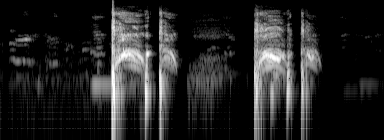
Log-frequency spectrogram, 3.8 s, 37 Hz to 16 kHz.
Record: {"cough_length": "3.8 s", "cough_amplitude": 32768, "cough_signal_mean_std_ratio": 0.36, "survey_phase": "beta (2021-08-13 to 2022-03-07)", "age": "18-44", "gender": "Female", "wearing_mask": "No", "symptom_cough_any": true, "symptom_runny_or_blocked_nose": true, "symptom_sore_throat": true, "symptom_fatigue": true, "symptom_fever_high_temperature": true, "symptom_headache": true, "symptom_onset": "2 days", "smoker_status": "Never smoked", "respiratory_condition_asthma": false, "respiratory_condition_other": false, "recruitment_source": "Test and Trace", "submission_delay": "1 day", "covid_test_result": "Positive", "covid_test_method": "ePCR"}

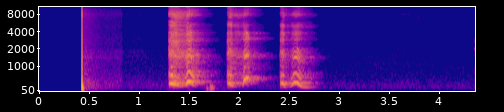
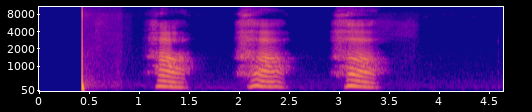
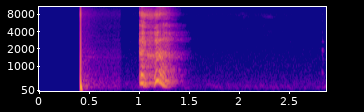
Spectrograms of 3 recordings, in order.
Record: {"three_cough_length": "4.4 s", "three_cough_amplitude": 32767, "three_cough_signal_mean_std_ratio": 0.3, "exhalation_length": "4.6 s", "exhalation_amplitude": 32767, "exhalation_signal_mean_std_ratio": 0.35, "cough_length": "2.9 s", "cough_amplitude": 32767, "cough_signal_mean_std_ratio": 0.24, "survey_phase": "beta (2021-08-13 to 2022-03-07)", "age": "18-44", "gender": "Female", "wearing_mask": "No", "symptom_none": true, "smoker_status": "Never smoked", "respiratory_condition_asthma": false, "respiratory_condition_other": false, "recruitment_source": "REACT", "submission_delay": "1 day", "covid_test_result": "Negative", "covid_test_method": "RT-qPCR", "influenza_a_test_result": "Negative", "influenza_b_test_result": "Negative"}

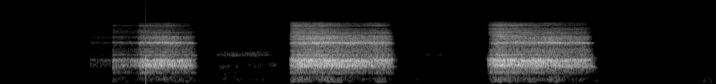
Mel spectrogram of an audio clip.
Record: {"exhalation_length": "7.2 s", "exhalation_amplitude": 18690, "exhalation_signal_mean_std_ratio": 0.53, "survey_phase": "alpha (2021-03-01 to 2021-08-12)", "age": "65+", "gender": "Male", "wearing_mask": "No", "symptom_none": true, "smoker_status": "Never smoked", "respiratory_condition_asthma": false, "respiratory_condition_other": false, "recruitment_source": "REACT", "submission_delay": "1 day", "covid_test_result": "Negative", "covid_test_method": "RT-qPCR"}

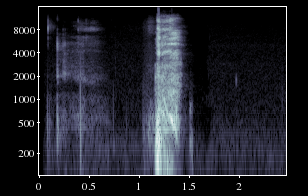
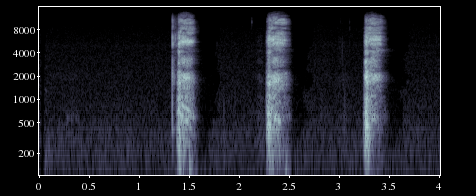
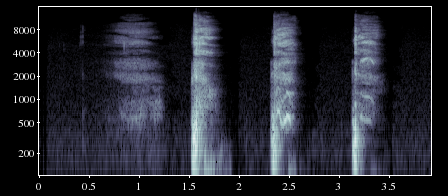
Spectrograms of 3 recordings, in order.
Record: {"cough_length": "2.5 s", "cough_amplitude": 32647, "cough_signal_mean_std_ratio": 0.23, "exhalation_length": "4.0 s", "exhalation_amplitude": 18244, "exhalation_signal_mean_std_ratio": 0.29, "three_cough_length": "3.9 s", "three_cough_amplitude": 27227, "three_cough_signal_mean_std_ratio": 0.29, "survey_phase": "beta (2021-08-13 to 2022-03-07)", "age": "18-44", "gender": "Female", "wearing_mask": "No", "symptom_fatigue": true, "symptom_onset": "8 days", "smoker_status": "Never smoked", "respiratory_condition_asthma": true, "respiratory_condition_other": false, "recruitment_source": "REACT", "submission_delay": "2 days", "covid_test_result": "Negative", "covid_test_method": "RT-qPCR", "influenza_a_test_result": "Negative", "influenza_b_test_result": "Negative"}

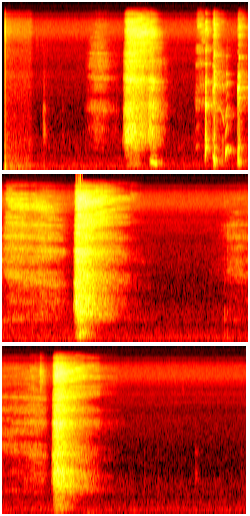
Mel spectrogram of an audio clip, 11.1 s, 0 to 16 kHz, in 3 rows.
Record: {"exhalation_length": "11.1 s", "exhalation_amplitude": 26028, "exhalation_signal_mean_std_ratio": 0.33, "survey_phase": "beta (2021-08-13 to 2022-03-07)", "age": "45-64", "gender": "Female", "wearing_mask": "No", "symptom_cough_any": true, "symptom_runny_or_blocked_nose": true, "symptom_onset": "11 days", "smoker_status": "Never smoked", "respiratory_condition_asthma": false, "respiratory_condition_other": false, "recruitment_source": "REACT", "submission_delay": "3 days", "covid_test_result": "Negative", "covid_test_method": "RT-qPCR", "influenza_a_test_result": "Negative", "influenza_b_test_result": "Negative"}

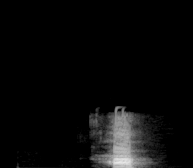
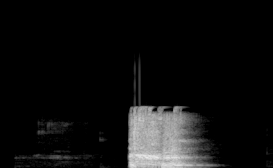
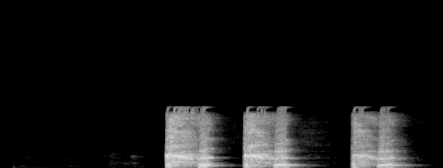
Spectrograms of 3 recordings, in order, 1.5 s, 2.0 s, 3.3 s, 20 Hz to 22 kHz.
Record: {"exhalation_length": "1.5 s", "exhalation_amplitude": 32657, "exhalation_signal_mean_std_ratio": 0.27, "cough_length": "2.0 s", "cough_amplitude": 32661, "cough_signal_mean_std_ratio": 0.41, "three_cough_length": "3.3 s", "three_cough_amplitude": 32327, "three_cough_signal_mean_std_ratio": 0.47, "survey_phase": "beta (2021-08-13 to 2022-03-07)", "age": "18-44", "gender": "Male", "wearing_mask": "No", "symptom_none": true, "smoker_status": "Current smoker (11 or more cigarettes per day)", "respiratory_condition_asthma": false, "respiratory_condition_other": false, "recruitment_source": "REACT", "submission_delay": "1 day", "covid_test_result": "Negative", "covid_test_method": "RT-qPCR", "influenza_a_test_result": "Negative", "influenza_b_test_result": "Negative"}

